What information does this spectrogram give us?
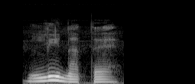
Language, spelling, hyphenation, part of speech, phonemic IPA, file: Greek, λύνατε, λύ‧να‧τε, verb, /ˈli.na.te/, El-λύνατε.ogg
- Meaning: second-person plural imperfect active indicative of λύνω (lýno)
